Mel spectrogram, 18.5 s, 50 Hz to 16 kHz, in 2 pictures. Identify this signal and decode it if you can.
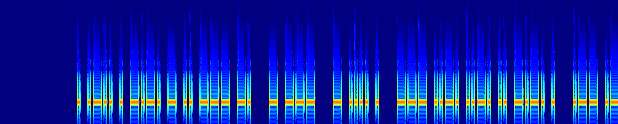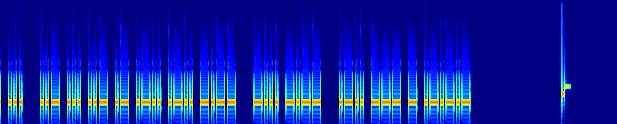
Morse code, heard as a keyed tone, about 30 wpm, 700 Hz. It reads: ELECTION TO THE OFFICE WAS USUALLY BY LOT.
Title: Sentences from Top 1500 Words 30wpm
